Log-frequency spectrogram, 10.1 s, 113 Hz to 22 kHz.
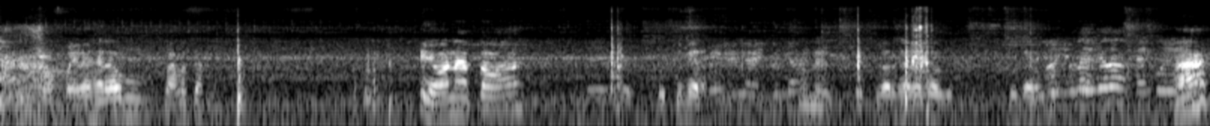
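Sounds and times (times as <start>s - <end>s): people talking: 0.2s - 1.8s, 3.5s - 10.0s.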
